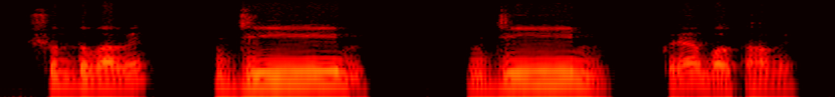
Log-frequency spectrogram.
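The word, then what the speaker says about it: جيم: তিন নক্তা এরপরটি হচ্ছে জিম জিমের মধ্যখানে এক নক্তা। এটার নাম হচ্ছে জিম। শক্তভাবে বলতে হবে। শক্ত করে বলতে হবে। হালকাভাবে বললে হবে না। শুদ্ধভাবে জিম।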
